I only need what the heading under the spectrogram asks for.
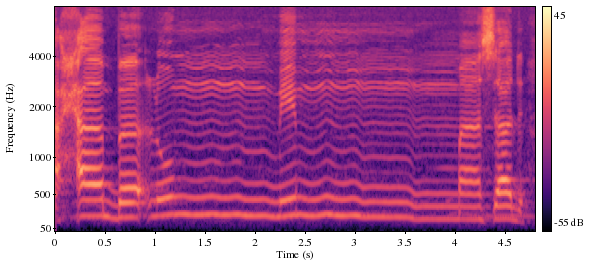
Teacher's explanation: Lum masuk ke mim ya guna musyaddadah dengung. Mim juga idgam bigunah masuk mim bertasdid tahan alkhaisum rongga hidung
